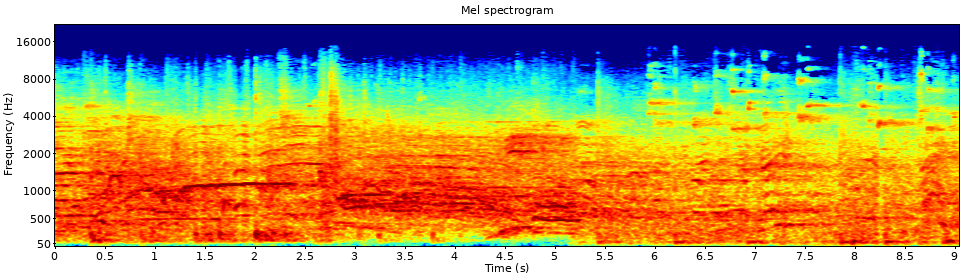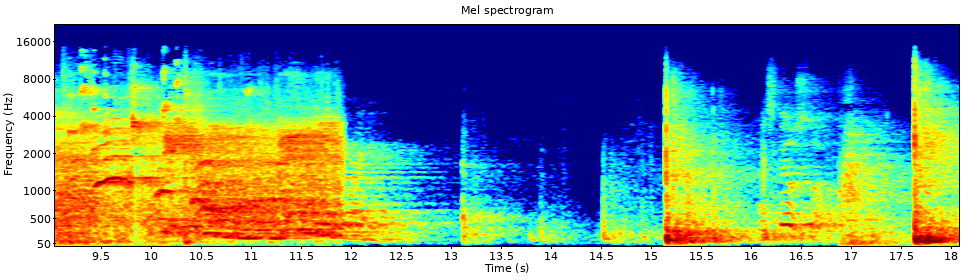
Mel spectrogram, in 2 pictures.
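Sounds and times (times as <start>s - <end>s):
crowd voices: 0.0s - 12.2s
sneaker squeaks: 5.2s - 11.2s.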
